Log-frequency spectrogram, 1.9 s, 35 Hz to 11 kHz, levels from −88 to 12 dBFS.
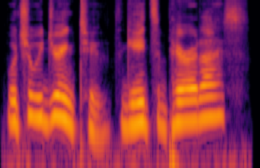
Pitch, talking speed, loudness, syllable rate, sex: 170 Hz, 275 wpm, -15 LUFS, 7.6 syllables/s, male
